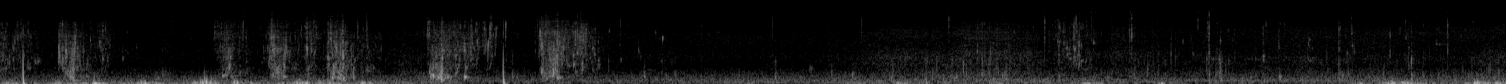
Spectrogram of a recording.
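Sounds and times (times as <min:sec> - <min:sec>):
fish thrashing and splashing: 0:00.0 - 0:01.3, 0:02.2 - 0:06.6, 0:09.8 - 0:14.3.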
